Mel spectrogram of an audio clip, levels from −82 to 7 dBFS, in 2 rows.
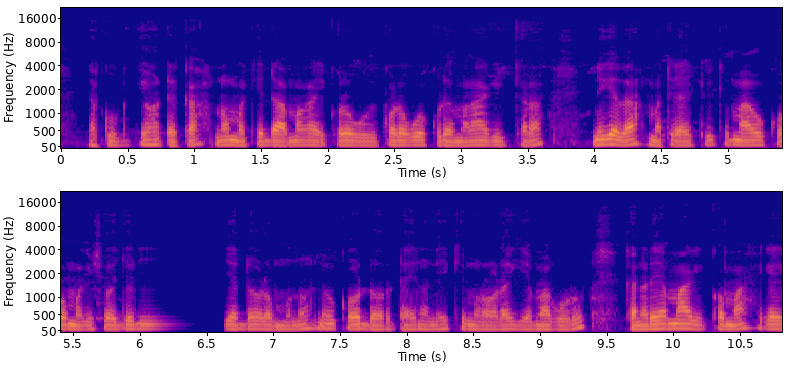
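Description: From 6.01 to 6.66 s the speech halts in a call audio freeze, likely from delayed packets emptying the jitter buffer. The last sound is stretched into a fading buzz, then about 250 ms of silence, before resuming where it stopped, now 0.62 s late. A spectrogram shows smeared horizontal bands thinning to a blank gap.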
